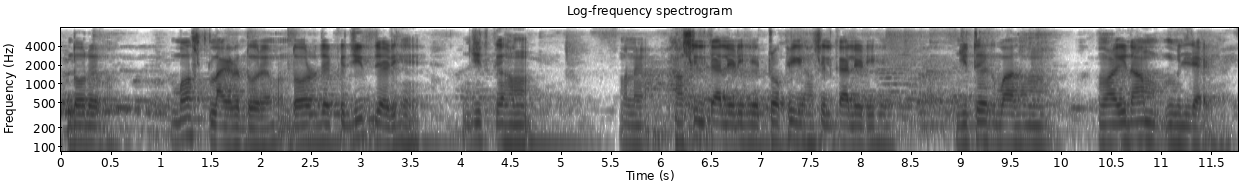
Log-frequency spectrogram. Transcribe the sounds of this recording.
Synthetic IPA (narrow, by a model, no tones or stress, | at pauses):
d̪ɔɾemḛbə̃st̪laɡeɾɛd̪ɔɾemḛd̪ɔɾed͡ʒeked͡ʒit̪d͡ʒaɽiɦɛ̰̃ | d͡ʒit̪keɦəm | manɛhasilkaleɽiɦɛʈɾɔpʰikɦãsilkaleɽiɦɛd͡ʒit̪ekebad̪ɦəmɦəmaiɾammild͡ʒaɪɽiɦɛ̃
